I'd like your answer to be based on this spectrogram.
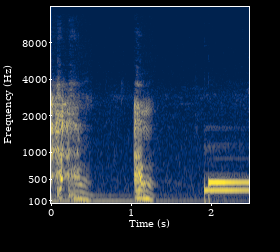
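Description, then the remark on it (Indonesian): Someone waiting in line at an ATM clears their throat twice in short, gravelly bursts separated by a brief pause, as a hint to the person ahead to hurry, then a steady, even hum begins and holds to the end. “nah, kok lama banget ya gue mulai ngedehem dehem gitu kan ngasih kode gitu biar cepat”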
